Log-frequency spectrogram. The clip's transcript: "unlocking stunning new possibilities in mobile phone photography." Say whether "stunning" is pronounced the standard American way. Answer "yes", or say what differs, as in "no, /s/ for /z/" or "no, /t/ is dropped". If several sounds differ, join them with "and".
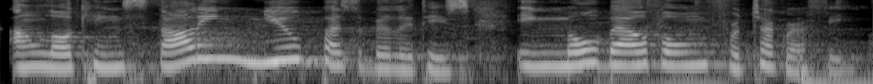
no, /l/ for /n/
